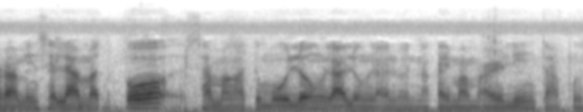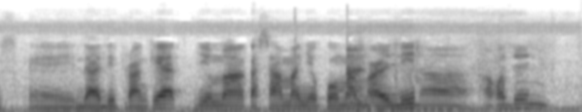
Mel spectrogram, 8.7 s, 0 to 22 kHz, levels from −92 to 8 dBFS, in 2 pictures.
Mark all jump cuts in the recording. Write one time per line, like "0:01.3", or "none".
0:07.5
